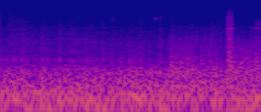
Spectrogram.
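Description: Torpedo hits explode during a video game space battle, heard as a muffled, low rumbling roar with a sharp brief crack near the end, all fairly faint and distant.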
